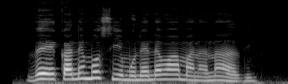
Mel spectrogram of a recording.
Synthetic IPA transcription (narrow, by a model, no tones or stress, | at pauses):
ðekanemosiemonɛnɛwamananaði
